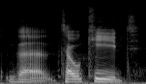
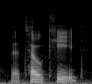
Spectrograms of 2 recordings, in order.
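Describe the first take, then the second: First: Slowly spelling out "tawqeed", each syllable drawn out; slow careful term. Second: Said in the usual way. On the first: Shown as a demonstration. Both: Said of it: "the, the".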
